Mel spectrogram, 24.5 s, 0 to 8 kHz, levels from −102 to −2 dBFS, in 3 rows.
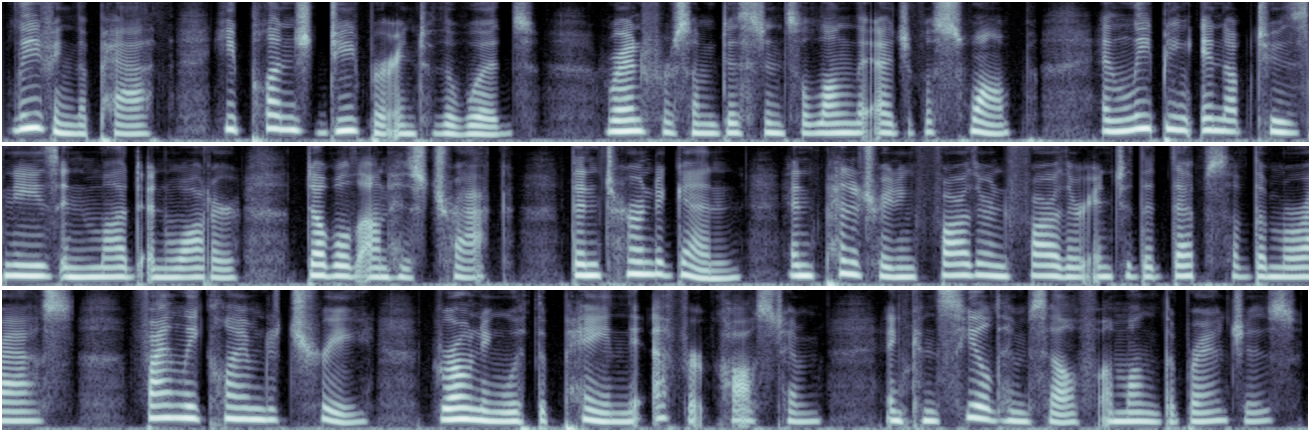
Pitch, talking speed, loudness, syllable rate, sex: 210 Hz, 160 wpm, -19 LUFS, 4.6 syllables/s, female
